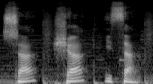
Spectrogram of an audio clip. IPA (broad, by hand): sa, ʃa y za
